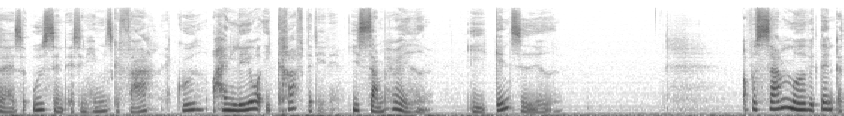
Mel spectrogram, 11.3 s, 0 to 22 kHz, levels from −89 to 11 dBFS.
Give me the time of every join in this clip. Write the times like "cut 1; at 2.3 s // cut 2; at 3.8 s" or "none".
none

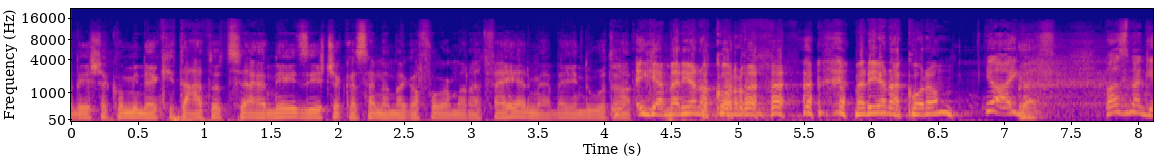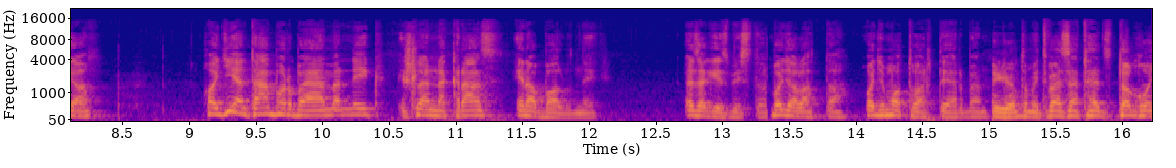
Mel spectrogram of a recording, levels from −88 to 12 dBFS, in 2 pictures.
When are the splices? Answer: cut 1; at 13.3 s // cut 2; at 15.0 s

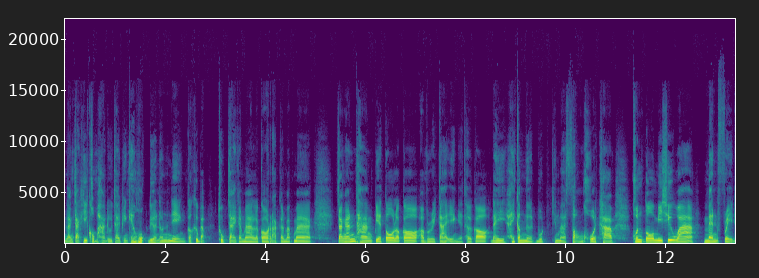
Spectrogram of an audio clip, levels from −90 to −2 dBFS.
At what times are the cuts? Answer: cut 1; at 10.6 s

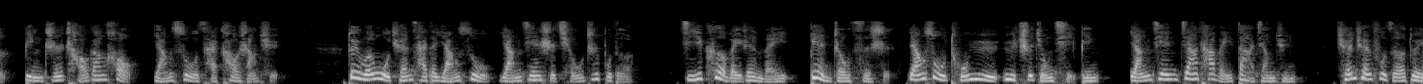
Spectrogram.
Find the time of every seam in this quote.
cut 1; at 9.0 s

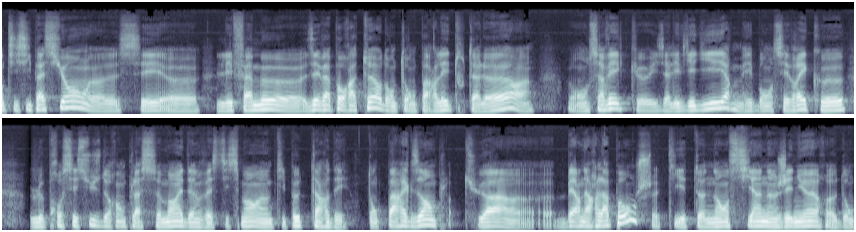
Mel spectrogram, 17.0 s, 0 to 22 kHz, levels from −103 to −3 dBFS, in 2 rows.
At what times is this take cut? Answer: cut 1; at 2.1 s // cut 2; at 12.0 s

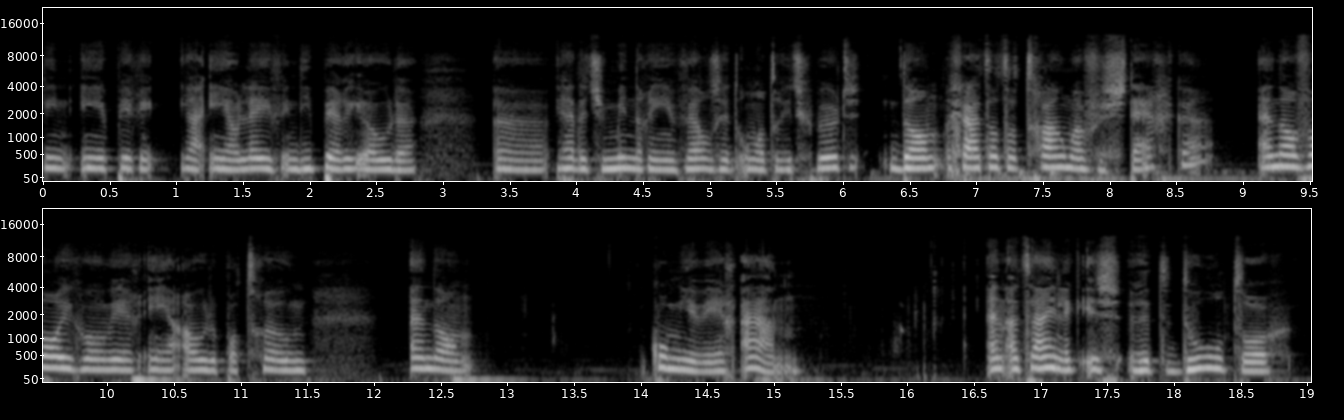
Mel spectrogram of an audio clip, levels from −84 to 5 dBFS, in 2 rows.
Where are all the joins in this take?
cut 1; at 6.1 s

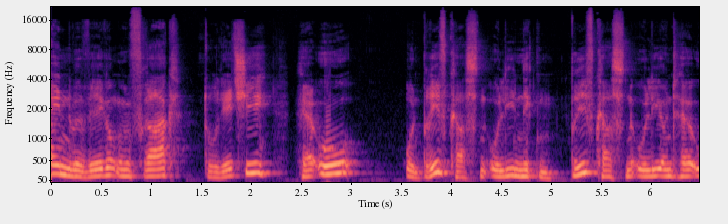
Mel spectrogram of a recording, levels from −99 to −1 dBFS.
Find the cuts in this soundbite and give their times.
cut 1; at 2.3 s // cut 2; at 5.2 s

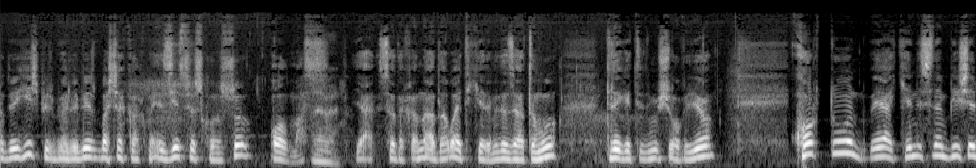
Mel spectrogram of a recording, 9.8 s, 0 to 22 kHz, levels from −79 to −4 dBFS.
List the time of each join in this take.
none

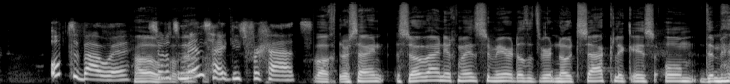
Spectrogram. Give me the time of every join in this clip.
none

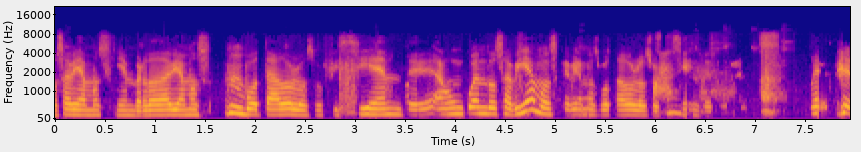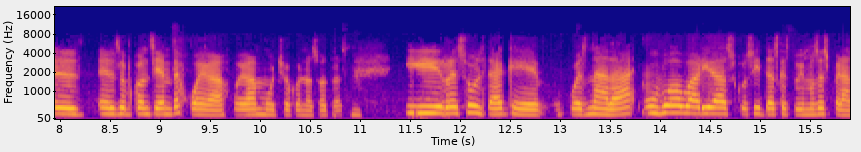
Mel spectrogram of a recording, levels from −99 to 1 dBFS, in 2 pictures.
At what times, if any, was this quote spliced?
cut 1; at 13.8 s

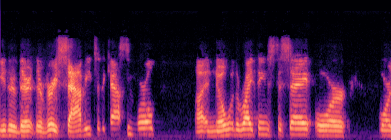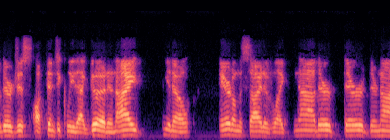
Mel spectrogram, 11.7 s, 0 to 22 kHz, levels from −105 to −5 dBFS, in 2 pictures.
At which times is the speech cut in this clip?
none

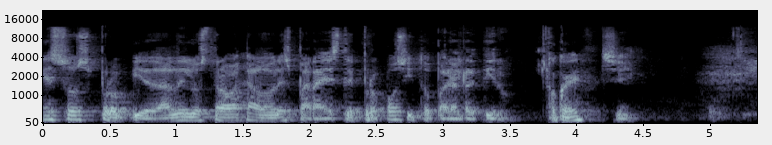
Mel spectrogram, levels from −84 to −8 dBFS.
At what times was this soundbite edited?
none

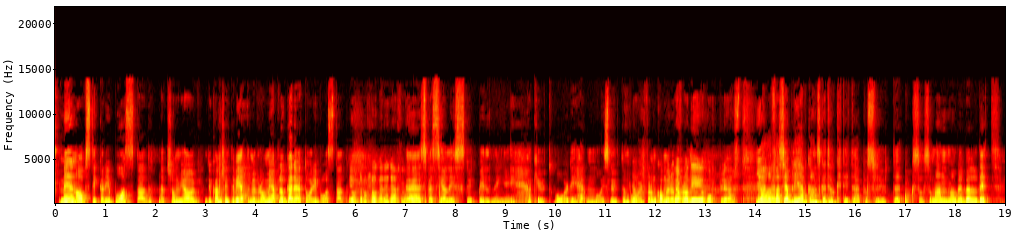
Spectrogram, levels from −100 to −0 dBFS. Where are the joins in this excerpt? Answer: cut 1; at 11.8 s // cut 2; at 17.0 s

